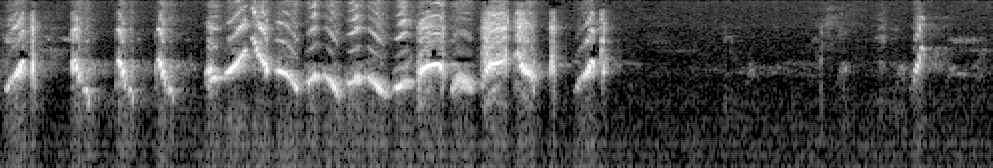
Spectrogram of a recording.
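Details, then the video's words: Oriental magpie-robin sound used as a lure for trapping birds: a rapid run of high, sharp whistled notes and warbled phrases for about four and a half seconds, then near silence broken by one brief high note. "Mikat kacer disini Mudah banget.!! Baru Pasang langsung Dapet"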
